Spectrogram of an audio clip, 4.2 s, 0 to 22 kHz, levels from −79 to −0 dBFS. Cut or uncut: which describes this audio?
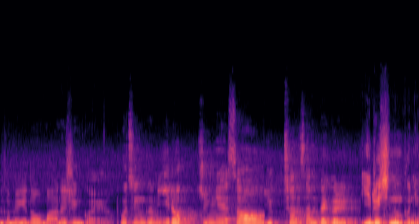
cut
